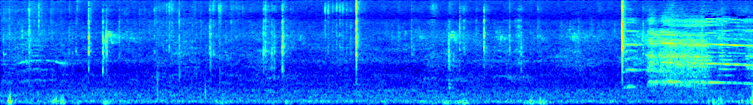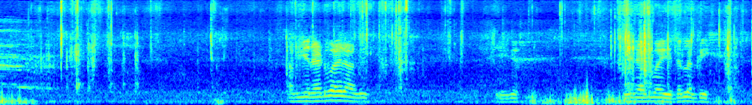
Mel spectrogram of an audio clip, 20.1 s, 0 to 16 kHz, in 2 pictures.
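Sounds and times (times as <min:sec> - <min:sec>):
rooster crowing: 0:08.3 - 0:10.8.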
